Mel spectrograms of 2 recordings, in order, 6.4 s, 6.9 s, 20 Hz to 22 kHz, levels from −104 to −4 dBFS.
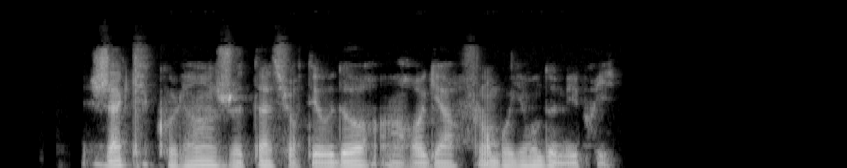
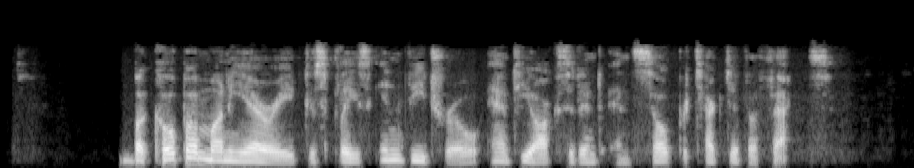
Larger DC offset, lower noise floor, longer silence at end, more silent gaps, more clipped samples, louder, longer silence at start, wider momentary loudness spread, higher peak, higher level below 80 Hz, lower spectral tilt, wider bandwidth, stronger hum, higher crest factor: neither; about the same, under -90 dBFS vs under -90 dBFS; first, 1.75 s vs 0.65 s; neither; neither; second, -32 LUFS vs -20 LUFS; second, 0.7 s vs 0.9 s; second, 8 LU vs 12 LU; second, -12 dBFS vs -2 dBFS; about the same, -58 dBFS vs -62 dBFS; first, -6.5 dB/octave vs -4 dB/octave; about the same, 7.6 kHz vs 7.6 kHz; neither; about the same, 20 dB vs 18 dB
